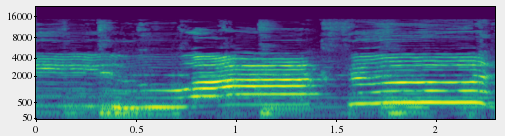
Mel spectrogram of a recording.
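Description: A woman singing a slow ballad to acoustic guitar and violin, holding two long notes with a short break between them.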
